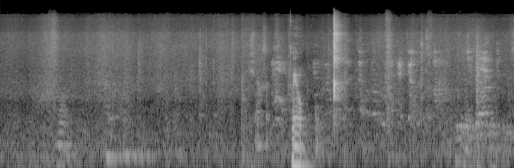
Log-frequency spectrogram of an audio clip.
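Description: A few men and women talk quietly nearby.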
